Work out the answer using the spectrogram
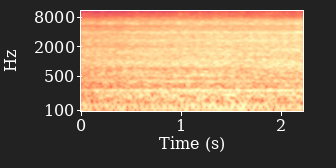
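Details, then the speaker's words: John Deere 8820 combine diesel at idle after exhaust work, on a slightly chilly day: deep, steady rumble with an even beat and no knocks, ticks or exhaust puffing. Normal, healthy idle before fuel filter replacement. "that sounds really really good"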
